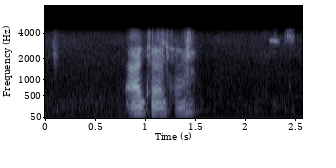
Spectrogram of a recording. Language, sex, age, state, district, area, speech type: Santali, male, 18-30, Jharkhand, East Singhbhum, rural, conversation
